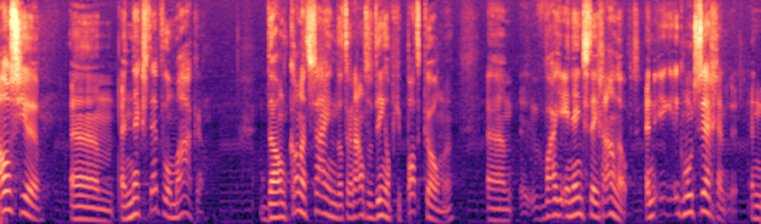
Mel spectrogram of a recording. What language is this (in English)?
Dutch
